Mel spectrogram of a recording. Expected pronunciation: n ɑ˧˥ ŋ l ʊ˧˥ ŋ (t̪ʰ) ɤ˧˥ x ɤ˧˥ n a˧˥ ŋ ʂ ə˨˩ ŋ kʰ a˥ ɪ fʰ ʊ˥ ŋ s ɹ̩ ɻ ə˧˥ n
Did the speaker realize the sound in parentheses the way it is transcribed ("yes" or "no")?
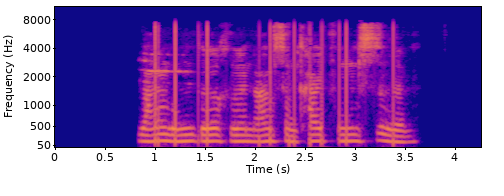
no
